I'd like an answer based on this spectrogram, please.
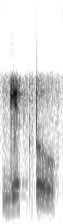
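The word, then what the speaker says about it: Kitpu: it's called the sacred it looks like Kitpoo but there's a little dictionary in the back which gives the pronunciation as Gitbu and there's a little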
